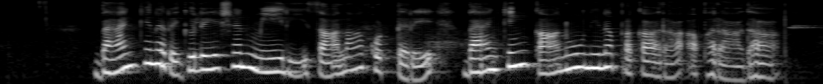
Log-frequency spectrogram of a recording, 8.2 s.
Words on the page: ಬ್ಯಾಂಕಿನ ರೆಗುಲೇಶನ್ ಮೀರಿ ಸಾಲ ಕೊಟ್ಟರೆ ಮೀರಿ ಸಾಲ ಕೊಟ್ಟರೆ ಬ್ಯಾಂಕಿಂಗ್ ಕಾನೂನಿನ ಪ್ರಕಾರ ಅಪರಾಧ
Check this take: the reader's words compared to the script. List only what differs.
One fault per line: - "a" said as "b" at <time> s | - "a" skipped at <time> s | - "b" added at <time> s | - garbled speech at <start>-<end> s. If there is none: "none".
- "ಮೀರಿ ಸಾಲ ಕೊಟ್ಟರೆ" skipped at 4.2 s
